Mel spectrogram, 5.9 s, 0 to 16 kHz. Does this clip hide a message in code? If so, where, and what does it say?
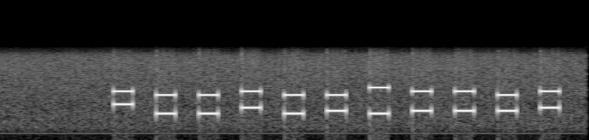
Yes: DTMF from 1.2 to 5.6 s, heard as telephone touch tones, dialled by machine, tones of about 200 ms, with hum. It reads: 01181435548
